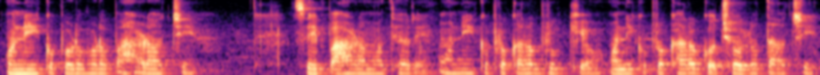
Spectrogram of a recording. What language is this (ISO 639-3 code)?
ori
